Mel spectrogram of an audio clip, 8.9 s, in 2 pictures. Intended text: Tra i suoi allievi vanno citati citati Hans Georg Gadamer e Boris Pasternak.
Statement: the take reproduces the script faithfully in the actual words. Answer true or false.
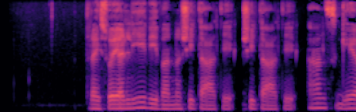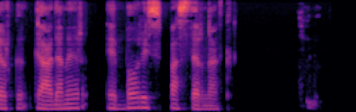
true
